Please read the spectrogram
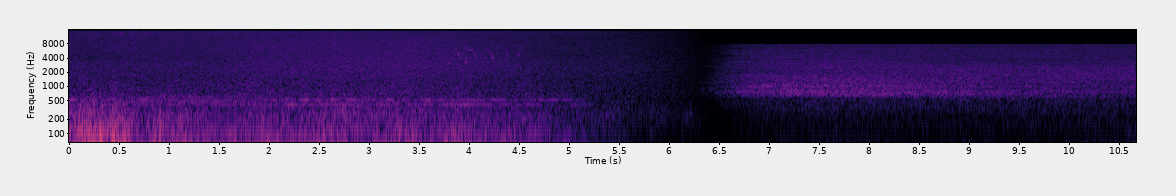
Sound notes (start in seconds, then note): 6.4 crowd cheering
